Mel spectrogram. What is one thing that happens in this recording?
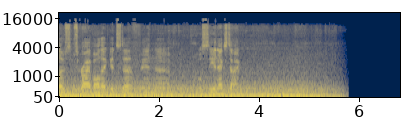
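A car engine hums and road noise rumbles steadily.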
